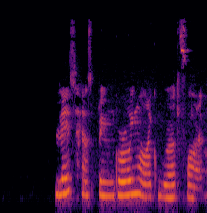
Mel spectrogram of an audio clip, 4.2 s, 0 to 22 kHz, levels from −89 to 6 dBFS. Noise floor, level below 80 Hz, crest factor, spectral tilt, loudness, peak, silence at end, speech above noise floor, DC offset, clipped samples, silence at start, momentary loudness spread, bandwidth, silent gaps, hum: -84 dBFS; -74 dBFS; 16 dB; -3.5 dB/octave; -28 LUFS; -12 dBFS; 0 s; 55 dB; under 0.1%; under 0.1%; 1.1 s; 9 LU; 16 kHz; none; none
